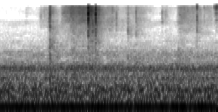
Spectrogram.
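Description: Paper pages and flaps of a handmade journal rustling as they are handled, with a few short, crisp rustles. A steady low hum runs underneath.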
